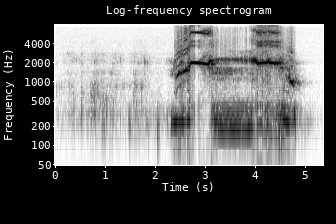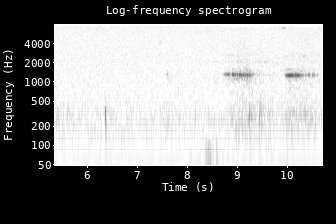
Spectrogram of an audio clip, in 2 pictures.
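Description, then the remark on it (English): A mature bull calls with one loud, drawn-out squealing cry of about two and a half seconds, a high whistled tone riding over rough, grunting lower layers. Two faint, short high notes follow after a pause. “You know, it adds to that persona that maybe we've got a mature bull up there.”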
